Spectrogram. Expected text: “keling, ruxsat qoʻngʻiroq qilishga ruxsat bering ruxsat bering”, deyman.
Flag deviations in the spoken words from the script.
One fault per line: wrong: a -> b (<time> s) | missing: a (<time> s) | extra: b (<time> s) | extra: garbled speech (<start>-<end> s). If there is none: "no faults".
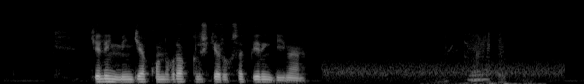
wrong: ruxsat -> menga (1.2 s)
missing: ruxsat bering (2.8 s)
